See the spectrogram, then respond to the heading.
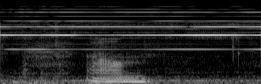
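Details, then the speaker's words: Power Jack 10000 split 24V inverter, damaged on arrival, fed 26.9–27 V: steady high-pitched continuous fault alarm; owner first thought low battery, MOSFET boards look good, cause not confirmed. "I got 26.9, 27 volts going to it, and I keep getting this alarm. I thought at first it was the excuse me, the low power, low battery, but I get that noise and then I get that."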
